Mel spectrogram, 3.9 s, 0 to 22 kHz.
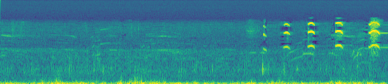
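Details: Osprey pair on their stick nest by a lake at Salt Point, the male acting defensive, April 8, 2021, nest camera: a quick series of about five sharp, high chirps near the end over a steady low rumble of wind.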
